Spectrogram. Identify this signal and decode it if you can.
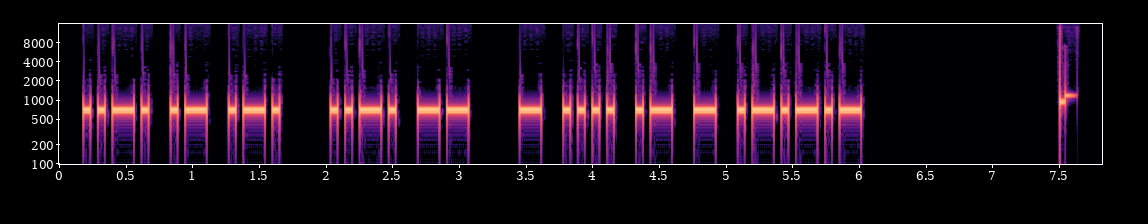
Morse code, heard as a keyed tone, about 22 wpm, 700 Hz. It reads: FAR FM THAT.
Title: Sentences from Top 300 Words and Abbreviations 22wpm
